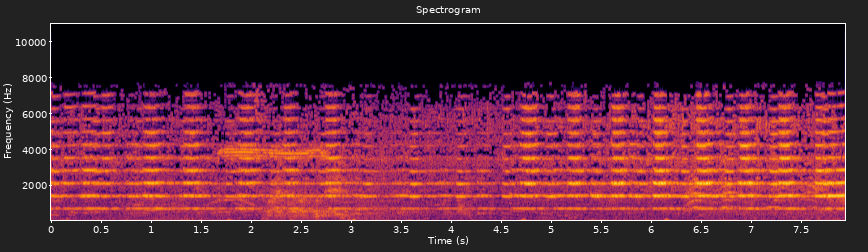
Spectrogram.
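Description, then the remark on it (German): At an American football game, fans blow many plastic stadium horns at once: a dense, continuous drone of steady harmonic tones layered with crowd noise, loud and unbroken throughout. “Ich hasse diese Tröten übrigens.”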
